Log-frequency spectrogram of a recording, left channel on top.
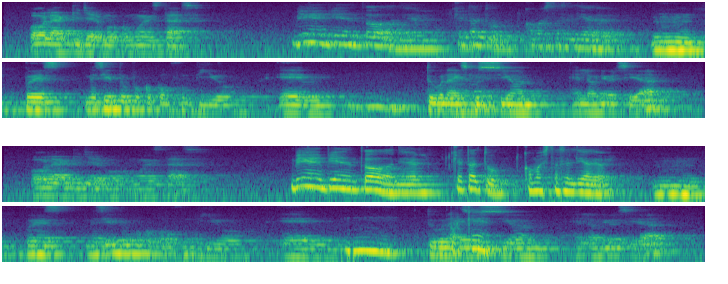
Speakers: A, on the left; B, on the right.
A: Hola Guillermo, ¿cómo estás?
B: Bien, bien, todo, Daniel. ¿Qué tal tú? ¿Cómo estás el día de hoy?
A: Mm, pues me siento un poco confundido. Em,
B: Mm,
A: tuve una
B: ¿por
A: discusión
B: qué?
A: en la universidad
